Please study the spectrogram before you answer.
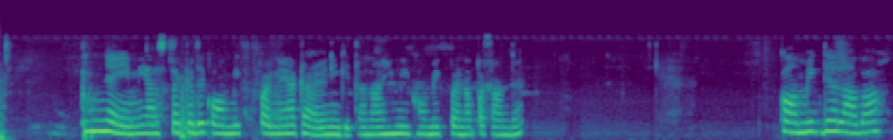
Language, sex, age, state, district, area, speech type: Dogri, female, 18-30, Jammu and Kashmir, Jammu, rural, spontaneous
